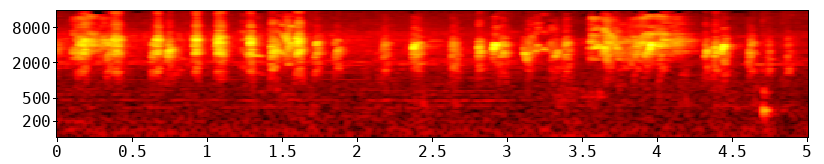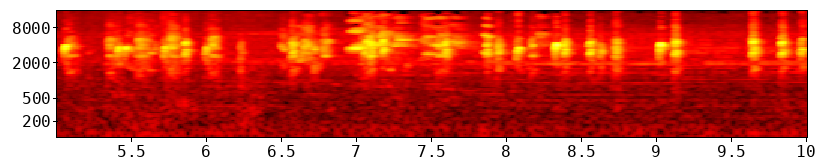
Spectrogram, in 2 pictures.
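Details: Caged Java sparrow flock with new chicks on a Sunday morning in May 2022; a dense, steady stream of high, clipped chirps from several birds, occasionally thickening into busier squeaky clusters.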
